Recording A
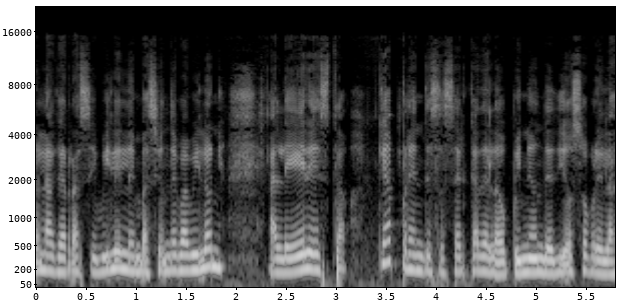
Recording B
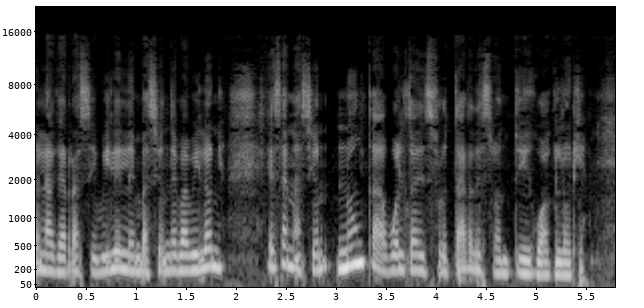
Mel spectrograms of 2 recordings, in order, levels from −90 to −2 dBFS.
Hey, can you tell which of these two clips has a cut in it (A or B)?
A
